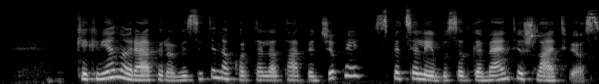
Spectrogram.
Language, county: Lithuanian, Marijampolė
